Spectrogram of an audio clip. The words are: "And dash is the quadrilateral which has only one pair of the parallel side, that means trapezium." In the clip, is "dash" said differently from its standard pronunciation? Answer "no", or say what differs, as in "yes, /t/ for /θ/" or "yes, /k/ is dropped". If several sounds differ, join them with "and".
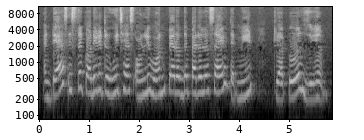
yes, /s/ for /ʃ/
